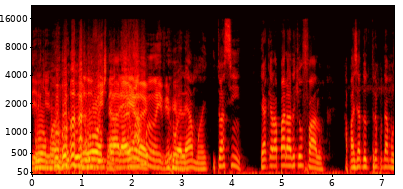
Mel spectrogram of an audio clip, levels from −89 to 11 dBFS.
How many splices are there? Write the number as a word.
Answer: one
